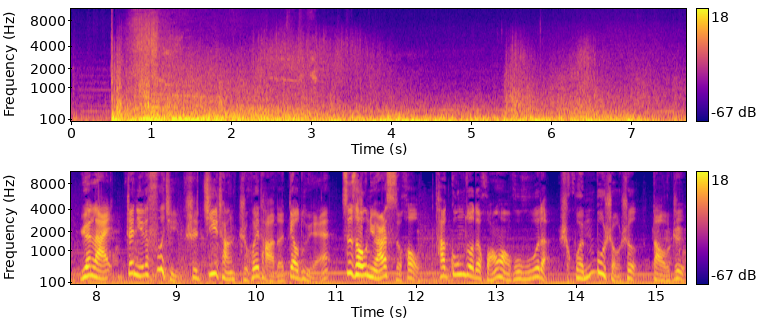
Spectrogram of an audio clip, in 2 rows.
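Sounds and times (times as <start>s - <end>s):
crashing burst: 0.5s - 7.9s
loud explosive boom of two airplanes colliding: 0.5s - 10.4s
speech: 7.8s - 15.3s.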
